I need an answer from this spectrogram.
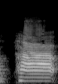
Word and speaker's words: power: suicide power tower shower so you say your our sound so it's not a power or tower or shot no it's power tower and shower guidance then you have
